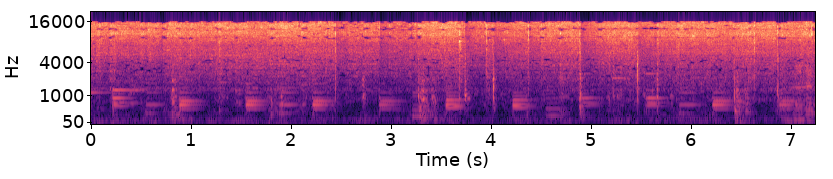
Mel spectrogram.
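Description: Goat meat sautéing in a pan for kalderetang kambing, a loud close sizzle with rhythmic metallic scrapes and clinks as it is repeatedly stirred.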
